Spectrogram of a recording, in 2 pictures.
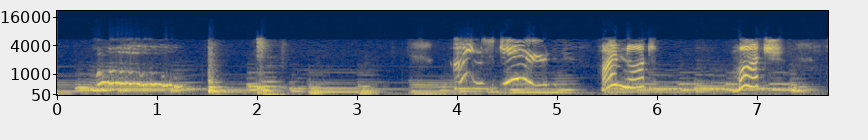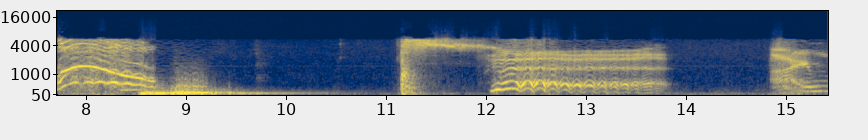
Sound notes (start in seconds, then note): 0.6 balloon whimpers and thuds; 7.7 both cry out; 11.1 balloon pops; 11.1 air hisses; 12.0 Pin Cushion Man laughs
